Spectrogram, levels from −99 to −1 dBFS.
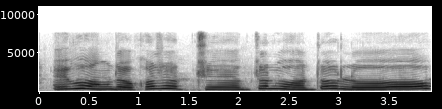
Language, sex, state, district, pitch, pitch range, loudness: Bengali, female, West Bengal, Jhargram, 300 Hz, 270-335 Hz, -12 LUFS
